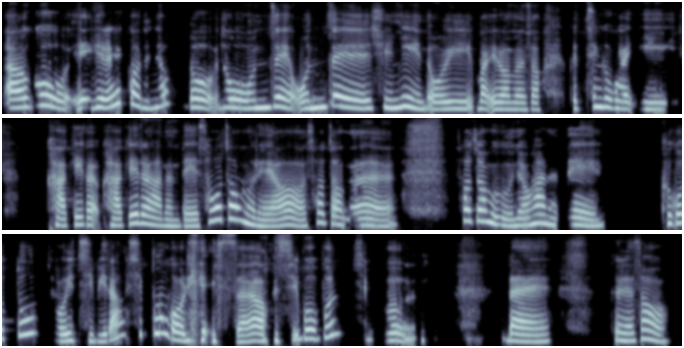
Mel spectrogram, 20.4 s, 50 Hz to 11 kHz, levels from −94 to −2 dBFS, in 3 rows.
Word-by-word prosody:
라고 265 -1 +3
얘기를 250 +2 +2
했거든요. 300 -4 -1 0.2
"너 250 -2 +2
너 245 -2 +2
언제 245 +3 +3
언제 240 +1 +2
쉬니 245 -1 +1
너희?" 210 +1 0
막 215 -1 0
이러면서 200 -1 -1 0.3
그 225 - -5
친구가 255 -6 0
이 195 -1 -4 0.6
가게가 210 +1 -1
가게를 235 +4 +1
하는데 180 -2 -2
서점을 345 - +2
해요 180 +1 +1
서점을. 240 -5 -2 1.1
서점을 320 -6 +1
운영하는데 200 -1 0 0.6
그것도 265 - -1 0.2
저희 205 +2 +2
집이랑 200 - -1
10 395 +1 -7
분 430 -1 +3
거리에 215 -2 +3 0.2
있어요 200 0 +2
15 270 +7 0
분 340 +8 -1
10 245 -1 -12
분. 220 +5 -1 0.9
네. 195 -3 +2 0.6
그래서 220 -2 0
230 Hz, 220 characters per minute, -23 LUFS, 200-265 Hz, 1.1 s, 라고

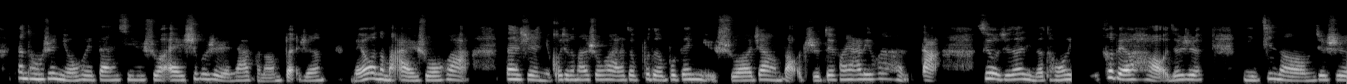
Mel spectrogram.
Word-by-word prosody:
但 285 -2 +2
同 245 -2 +3
时 265 +1 +1
你 230 -5 +2
又 180 0 0
会 210 0 -1
担 200 0 +1
心 205 -2 -5
说： 205 +1 -2
“哎， 200 0 +3
是 200 +6 -1
不 245 -1 -2
是 235 - -1
人 165 -4 -3
家 185 +1 -1
可 170 - -12
能 150 +2 -5
本 225 - 0
身 185 +1 -3 0.2
没 - - -3
有 260 +3 +6
那 240 - +3
么 200 -3 +2
爱 180 - +3
说 195 +1 0
话。 210 -2 -1 0.3
“但 235 -1 +5
是 215 -2 0
你 175 -3 -6
过 210 +7 -3
去 220 - +1
跟 210 - -1
他 210 0 +1
说 215 0 +1
话， 215 -1 0
他 - - -1
就 215 0 -1
不 235 +4 -4
得 210 -3 +1
不 215 +2 0
跟 235 +2 +1
你 210 -1 -5
说。 185 +1 0
这 220 - +1
样 200 -3 +1
导 - - -1
致 185 - -2
对 215 +3 0
方 220 0 -2
压 225 0 +1
力 235 0 +2
会 250 +2 -6
很 220 -2 -6
大。 - - +2 0.4
所 275 - +2
以 - - +6
我 - - +4
觉 215 -1 0
得 235 +2 +2
你 225 -4 0
的 180 0 -2
同 200 +1 -1
理 - - +4 0.2
心 415 - -19
特 320 0 +3
别 240 -5 +7
好， 220 -2 0
就 210 +2 -1
是 220 -1 +1 0.4
你 195 -3 -3
既 255 +6 -4
能 180 -5 0
就 210 +2 0
是 205 -1 +1
210 Hz, 330 characters per minute, -23 LUFS, 195-230 Hz, 0.4 s, 别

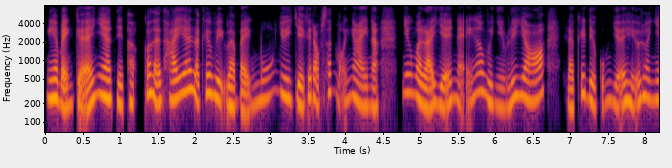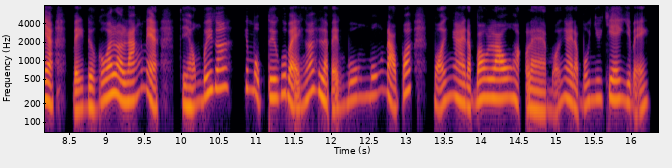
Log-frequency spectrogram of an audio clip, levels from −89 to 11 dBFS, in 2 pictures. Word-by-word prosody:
nghe 245 0 +5
bạn 195 0 +3
kể 225 - +4
nha 260 -3 +5
thì 205 - +2
thật 220 +2 -2
có 290 - +3
thể 215 - +5
thấy 240 +4 +2
á, 335 +2 +5
là 315 - +4
cái 300 0 +3
việc 245 -6 +3
là 190 -2 +5
bạn 175 +7 -1
muốn 275 +7 -5
duy 255 -3 +2
trì 205 -5 +2
cái 260 - 0
đọc 250 - +1
sách 305 0 -3
mỗi 230 -3 -7
ngày 225 -8 0
nè, 180 -1 -1 0.3
nhưng 300 0 -4
mà 240 - +4
lại 190 +1 +3
dễ 195 +3 +2
nản 225 0 -4
á, 320 +1 0
vì 215 -4 +1
nhiều 180 -2 -7
lý 240 +8 0
do 235 -4 +2
á, 275 - +5 0.3
là 175 - +1
cái 290 +10 -2
điều 220 -7 +1
cũng 225 +4 -8
dễ 200 +1 +1
hiểu 220 0 +1
thôi 255 -1 0
nha, 230 -2 +2 0.3
bạn 165 +3 -2
đừng 185 -3 -1
có 215 - -5
quá 270 - +4
lo 285 -5 +5
lắng 230 +8 0
nè. 240 - +1 0.3
Thì 195 - -1
hổng 185 +5 -3
biết 310 +7 +1
á, 360 +1 +2 0.3
cái 355 - -6
mục 250 -9 -4
tiêu 250 0 +2
của 290 +2 -3
bạn 235 -5 +2
á, 295 +8 -1
là 245 -7 +2
bạn 190 +1 -4
buôn 250 +4 -7
muốn 280 +5 -8
đọc 280 - 0
á, 310 +4 +2 0.3
mỗi 210 - -2
ngày 245 -5 -2
đọc 185 - -2
bao 240 +3 +1
lâu? 250 0 +3
Hoặc 240 -3 -6
là 160 -2 -2
mỗi 160 +8 -11
ngày 240 -3 -2
đọc 190 - -5
bao 195 +1 -6
nhiêu 240 +2 -7
trang 240 -1 0
vậy 210 - -4
bạn? 185 +1 -6
235 Hz, 295 wpm, -19 LUFS, 205-265 Hz, 0.3 s, nghe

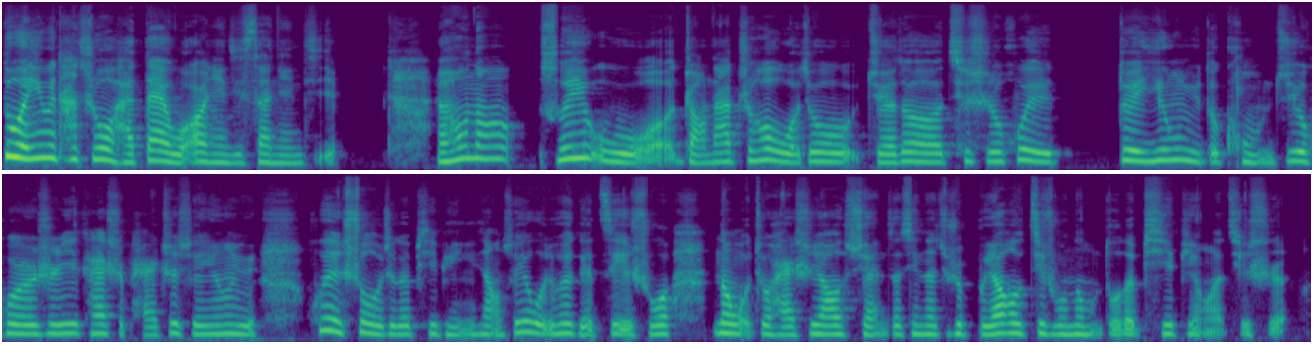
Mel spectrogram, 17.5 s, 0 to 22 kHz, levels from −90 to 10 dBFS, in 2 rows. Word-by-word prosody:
对， 320 -5 +11
因 300 - +6
为 300 - +7
他 270 -1 0
之 270 - -3
后 260 -2 +6
还 215 -3 +1
带 225 +3 +4
我 190 -2 +3
2 220 - +3
年 195 -1 -2
级 185 - -6
3 195 +1 -3
年 180 0 -6
级。 330 - -12 0.6
然 215 0 +3
后 275 +5 +3
呢， 280 -2 +1 0.2
所 260 +1 0
以 295 +1 +6
我， 210 -9 +1
长 190 -3 -1
大 210 +1 +1
之 220 +2 -5
后， 250 +1 +2
我 200 -3 +1
就 210 -1 0
觉 195 -1 -1
得 210 -2 +2
其 205 +3 -6
实 220 +1 -2
会， 220 -2 +1 0.4
对 245 -2 +4
英 250 +3 +1
语 225 - -2
的 200 0 -4
恐 200 -1 -7
惧， 225 0 0
或 220 0 +2
者 210 - +2
是 215 +1 0
一 220 0 +1
开 215 0 -1
始 210 -1 -8
排 185 -1 -8
斥 225 +5 -2
学 205 -1 -3
英 205 +1 -1
语， 200 - -3 0.3
会 290 -3 +2
受 225 -3 +1
这 200 - -2
个 200 0 0
批 210 +2 -6
评 190 -2 -6
影 - - -7
响。 195 -2 -3
所 240 +6 -3
以 - - +2
我 230 -3 +2
就 - - -2
会 225 +1 +2
给 190 -3 -3
自 - - -5
己 100 - 0
说， 205 - -1 0.3
那 230 -1 +4
我 215 - 0
就 205 - -2
还 190 -1 -1
是 200 +3 -4
要 200 -1 +3
选 195 +1 -4
择 200 - -4
性 205 +2 -3
地 200 - +1
就 195 - -10
是 215 - 0
不 195 -1 -3
要 225 +2 +5
记 220 +2 -2
住 200 0 -2
那 200 0 0
么 200 - -5
多 100 - -4
的 105 - 0
批 210 - -3
评 - - -6
了， - - -7
其 - - -9
实。 - - -7
210 Hz, 305 characters per minute, -22 LUFS, 200-230 Hz, 0.6 s, 对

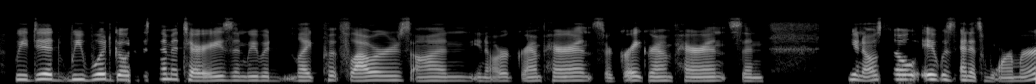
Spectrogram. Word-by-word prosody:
we 225 0 +1
did 225 -2 +4
we 225 0 +3
would 235 +3 +4
go 215 -1 +3
to 180 - -19
the 190 - -9
cemeteries 190 -6 +1
and 185 -1 -6
we 185 0 -1
would, 180 -3 -7
like, 175 -1 -1
put 200 -2 -6
flowers 195 +2 +2
on, 175 0 -4
you 170 - -10
know, 155 - -7
our 175 0 -4
grandparents 180 +1 0
or 155 - -8
great 185 +4 +1
grandparents, 175 -1 0
and, 160 -1 -5 0.8
you 230 0 +2
know 180 +3 +1 0.2
so 225 0 +4
it 230 -1 +6
was 220 -4 -3
and 200 -1 +2
it's 175 - -4
warmer, 160 +6 -2
180 Hz, 180 wpm, -25 LUFS, 175-200 Hz, 0.8 s, it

